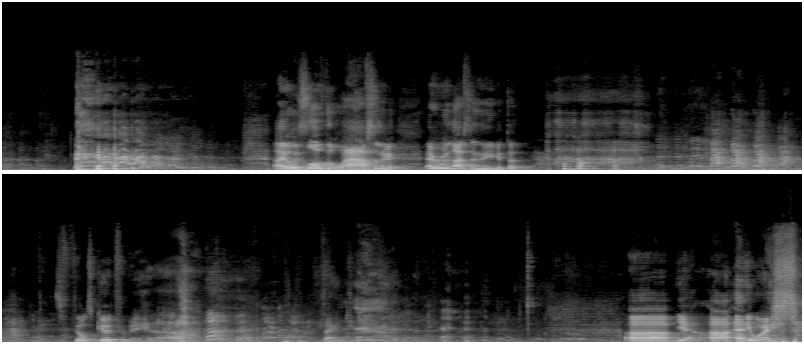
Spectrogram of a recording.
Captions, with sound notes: (laughing) I always love the laughs where everyone laugh. And then you get the "ha ha ha ha." (audience laughs) It feels good for me. Thank you. Yeah. Anyways.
